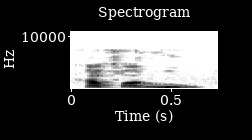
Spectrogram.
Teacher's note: কাফ open, ফা open, র একটু ডিপ করে একালিফ টানবেন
